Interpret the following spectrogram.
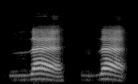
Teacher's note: Itu kan tidak ada hams ya. Dia adanya aliran suara, tapi tidak ada aliran nafas ya.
